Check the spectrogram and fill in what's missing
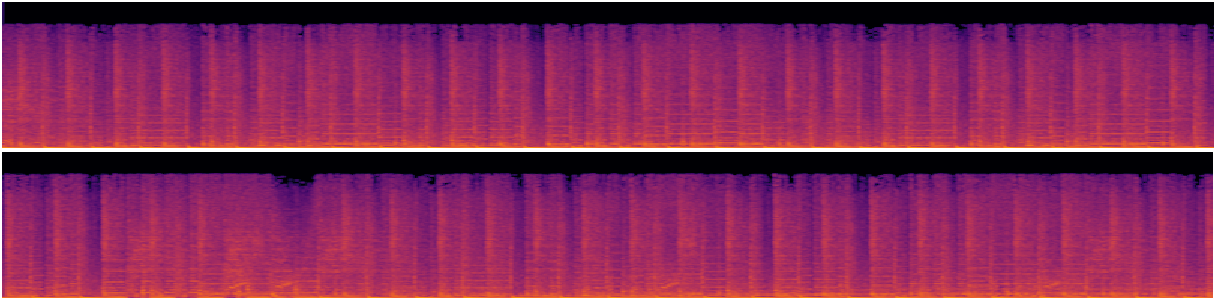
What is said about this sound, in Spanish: And this is a great track.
